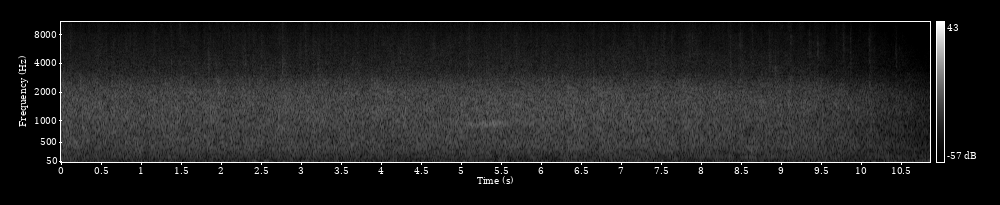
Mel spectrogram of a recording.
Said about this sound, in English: And you can hear the applause here in the Royal Albert Hall for the leader of the Royal Scottish National Orchestra, Maya Iwabuchi.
